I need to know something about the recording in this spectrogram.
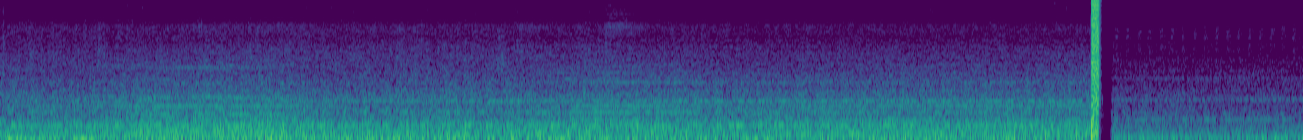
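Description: A combine harvester engine rumbles steadily nearby.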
